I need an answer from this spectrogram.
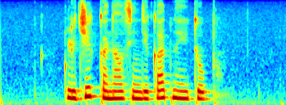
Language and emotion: Russian, neutral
